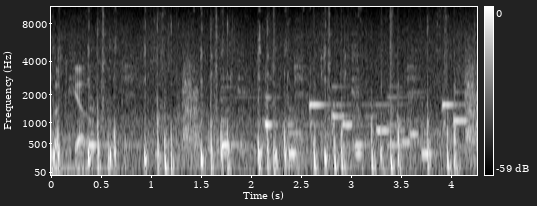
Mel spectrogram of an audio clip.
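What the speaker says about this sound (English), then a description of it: "The horse is Millie." Rhythmic clip-clop of a horse's hooves from Tears of the Kingdom, steady trotting beats running throughout, with a person talking over it and bright game chimes near the end.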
